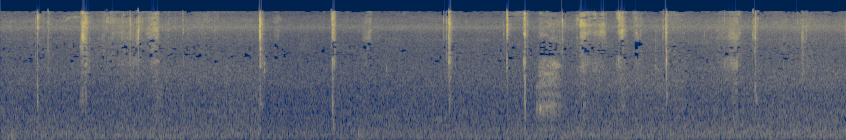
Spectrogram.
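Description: Close eating sounds of chicken being chewed and bitten off the bone: irregular sharp crunches and mouth smacks, about a dozen scattered through.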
